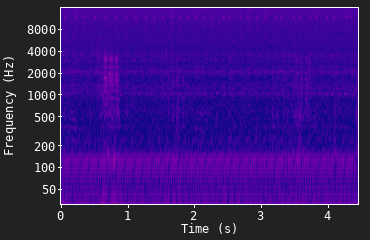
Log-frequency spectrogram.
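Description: The four-cylinder Model A 'banger' engine of a 1931 Ford Speedster hot rod, running steadily at low speed as the car rolls along, a low drone with a fast even pulse.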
